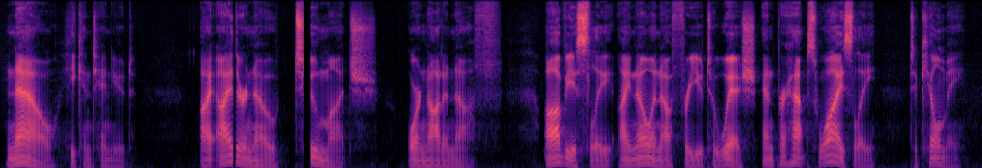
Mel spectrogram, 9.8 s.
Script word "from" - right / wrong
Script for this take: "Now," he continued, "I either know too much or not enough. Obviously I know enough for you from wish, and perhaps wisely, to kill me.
wrong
